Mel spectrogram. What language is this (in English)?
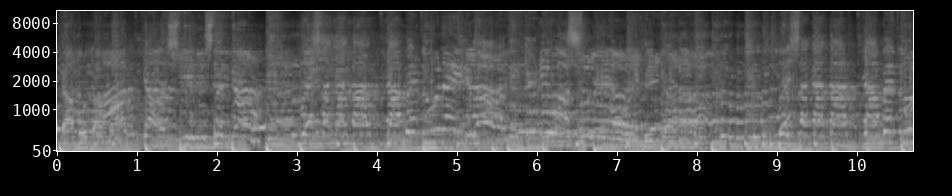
Greek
